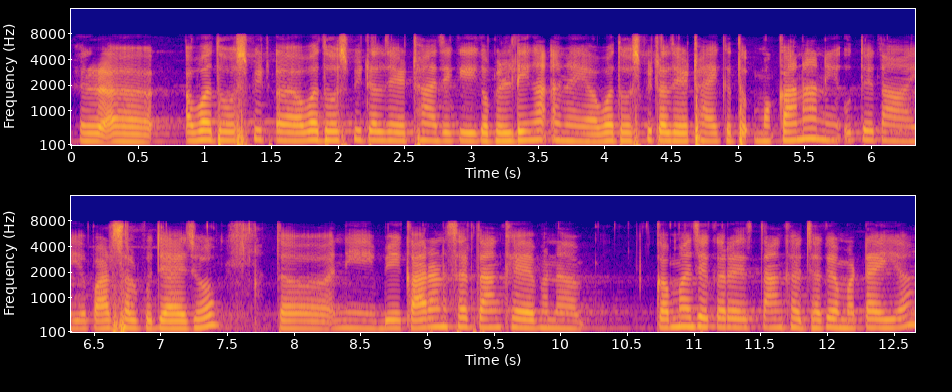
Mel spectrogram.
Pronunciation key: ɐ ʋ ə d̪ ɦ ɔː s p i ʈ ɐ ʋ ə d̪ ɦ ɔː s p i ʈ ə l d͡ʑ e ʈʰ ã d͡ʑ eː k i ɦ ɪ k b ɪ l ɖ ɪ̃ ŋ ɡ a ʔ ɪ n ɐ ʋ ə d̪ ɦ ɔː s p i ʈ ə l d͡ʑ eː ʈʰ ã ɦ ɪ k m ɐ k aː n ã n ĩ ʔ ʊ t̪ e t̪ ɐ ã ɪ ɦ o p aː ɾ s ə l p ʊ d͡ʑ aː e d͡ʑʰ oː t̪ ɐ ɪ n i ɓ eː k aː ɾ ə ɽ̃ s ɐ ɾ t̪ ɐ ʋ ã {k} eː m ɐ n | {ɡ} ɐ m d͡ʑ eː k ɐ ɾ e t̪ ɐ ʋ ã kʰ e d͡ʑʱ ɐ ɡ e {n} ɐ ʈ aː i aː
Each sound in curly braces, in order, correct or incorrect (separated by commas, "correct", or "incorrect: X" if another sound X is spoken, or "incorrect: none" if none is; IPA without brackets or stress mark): incorrect: kʰ, incorrect: k, incorrect: m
